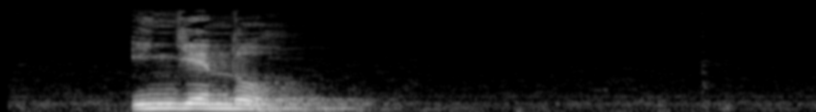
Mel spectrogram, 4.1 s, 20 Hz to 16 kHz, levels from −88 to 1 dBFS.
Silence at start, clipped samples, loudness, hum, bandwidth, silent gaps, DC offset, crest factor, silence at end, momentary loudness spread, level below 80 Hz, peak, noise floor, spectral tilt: 0.65 s; under 0.1%; -18 LUFS; none; 9.2 kHz; none; under 0.1%; 20 dB; 2.35 s; 21 LU; -58 dBFS; -2 dBFS; -67 dBFS; -8.5 dB/octave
